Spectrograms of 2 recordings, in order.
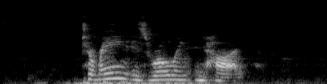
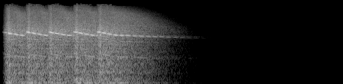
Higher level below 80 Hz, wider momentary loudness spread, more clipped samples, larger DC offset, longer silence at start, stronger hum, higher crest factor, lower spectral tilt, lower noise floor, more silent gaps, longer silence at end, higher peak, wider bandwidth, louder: about the same, -38 dBFS vs -40 dBFS; second, 8 LU vs 12 LU; neither; neither; first, 0.75 s vs 0.05 s; neither; about the same, 16 dB vs 18 dB; first, -7.5 dB/octave vs 0.5 dB/octave; second, -57 dBFS vs -74 dBFS; neither; second, 0.85 s vs 1.75 s; second, -6 dBFS vs 0 dBFS; second, 7.6 kHz vs 18 kHz; second, -22 LUFS vs -10 LUFS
